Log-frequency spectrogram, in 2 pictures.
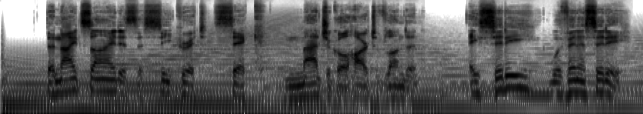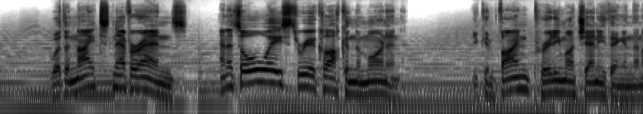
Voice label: Audiobook; The Nightside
